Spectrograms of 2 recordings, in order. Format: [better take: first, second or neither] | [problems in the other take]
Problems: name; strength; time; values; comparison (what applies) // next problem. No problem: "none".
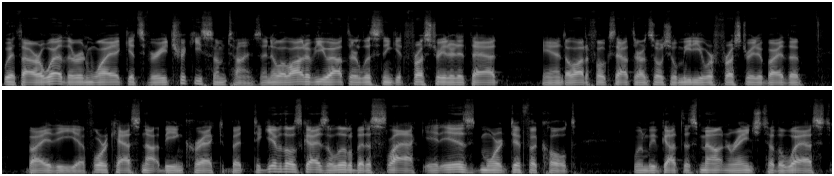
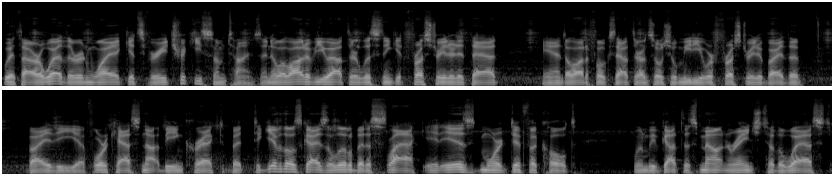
first | animal sounds; faint; throughout; 25 dB below the speech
